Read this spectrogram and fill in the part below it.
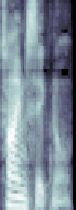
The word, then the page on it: time signal: British English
